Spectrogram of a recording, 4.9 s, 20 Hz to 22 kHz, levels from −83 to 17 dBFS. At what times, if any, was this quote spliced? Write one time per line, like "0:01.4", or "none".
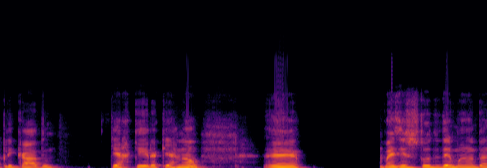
none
